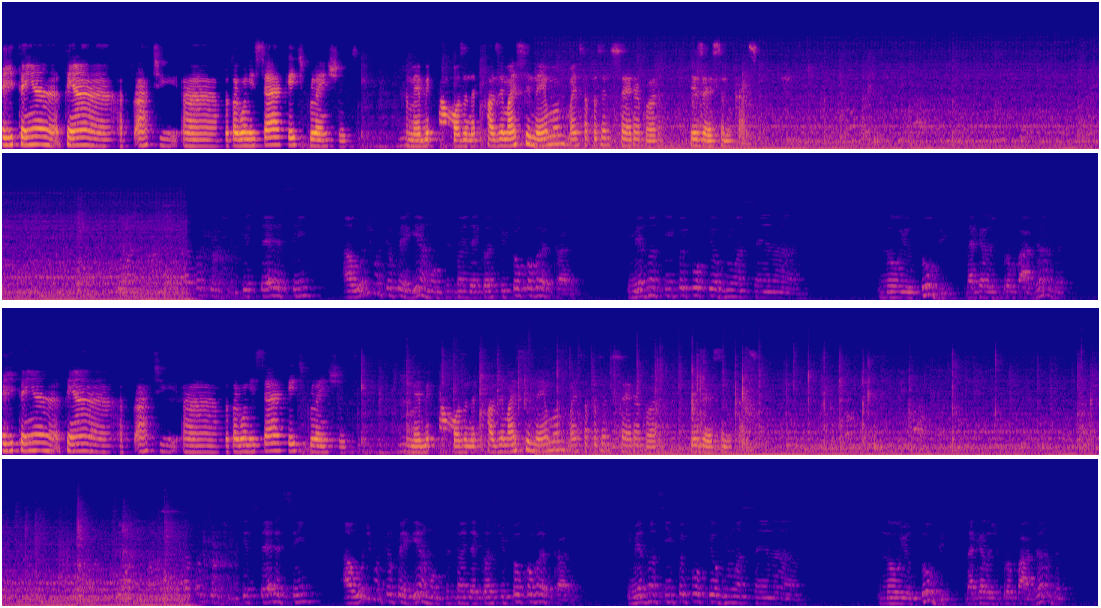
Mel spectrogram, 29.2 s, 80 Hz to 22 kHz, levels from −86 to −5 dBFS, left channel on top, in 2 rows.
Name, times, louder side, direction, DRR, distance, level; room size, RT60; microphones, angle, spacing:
voice 1, 0.0-4.6 5.4-8.8 9.2-10.0, left 6 dB, 65° left, 0.5 m, -31 dB
sound 1, 2.0-2.1 3.9-17.8, right 2 dB, 55° right, 1.7 m, -50 dB
sound 2, 7.1-17.1, equal, 40° left, 0.9 m, -44 dB
voice 2, 11.2-15.6 16.1-18.7 19.2-22.3 23.0-25.3 26.3-28.8, equal, 15° right, 4.1 m, -53 dB
11.0 x 7.1 x 2.5 m
head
